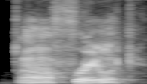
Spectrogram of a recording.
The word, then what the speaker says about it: Froehlich: going to say this How do you pronounce his last name? Fralick. So Kyle Froehlich.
